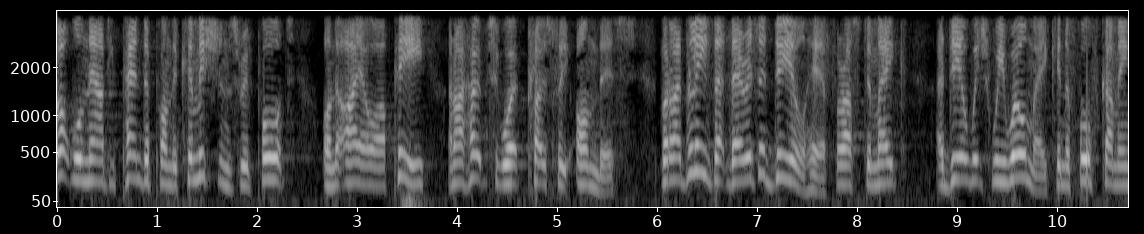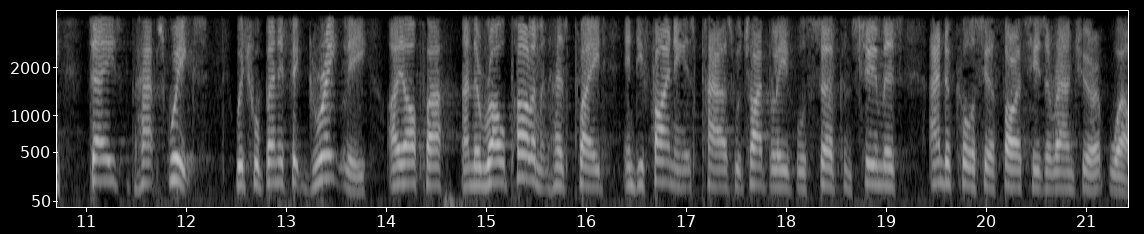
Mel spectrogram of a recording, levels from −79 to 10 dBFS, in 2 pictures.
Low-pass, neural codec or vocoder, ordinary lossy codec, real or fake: 3.6 kHz; none; AAC, 32 kbps; real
